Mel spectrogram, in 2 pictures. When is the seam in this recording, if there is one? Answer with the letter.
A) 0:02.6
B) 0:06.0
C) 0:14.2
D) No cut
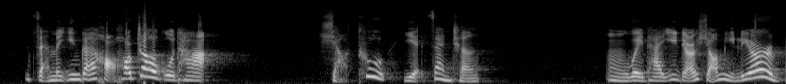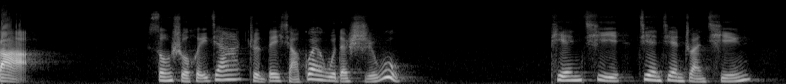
A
